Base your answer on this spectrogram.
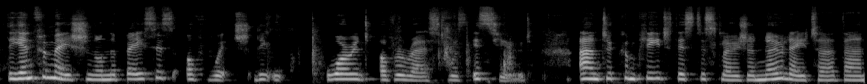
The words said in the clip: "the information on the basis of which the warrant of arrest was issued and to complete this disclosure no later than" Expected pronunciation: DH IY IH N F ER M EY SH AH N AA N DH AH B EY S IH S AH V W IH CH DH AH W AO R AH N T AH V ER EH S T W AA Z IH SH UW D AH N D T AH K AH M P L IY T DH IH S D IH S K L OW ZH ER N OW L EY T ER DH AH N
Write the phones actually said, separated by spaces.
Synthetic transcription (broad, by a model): DH IY IH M F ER M EY SH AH N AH N DH AH B EY S IH S AH V W IH CH DH AH W AO R AH N T AH V ER EH S T W AA Z IH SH UW D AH N T AH K AH M P L IY T DH IH S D IH S K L OW ZH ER N OW L EY T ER DH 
